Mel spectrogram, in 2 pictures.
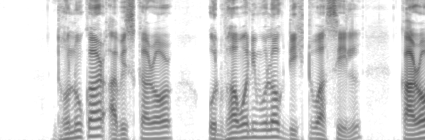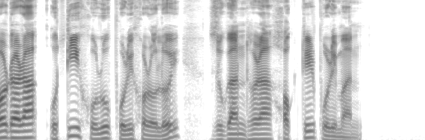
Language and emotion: Assamese, neutral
